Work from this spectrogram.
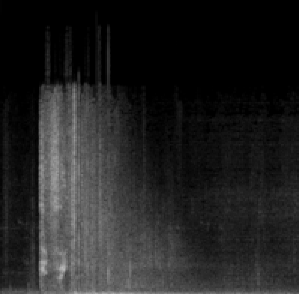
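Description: A Confringo fire spell blast in the video game Hogwarts Legacy: one sharp, loud burst followed by a rumbling boom that fades over a few seconds, with a voice briefly over it.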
